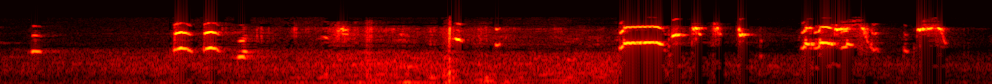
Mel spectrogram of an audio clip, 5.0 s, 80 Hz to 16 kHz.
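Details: Bald eagle pair at a Southwest Florida nest on 28 December 2020, just after a great horned owl struck the male. Early thin whistles, then a rough rustling crash as the male hits branches, followed by loud high squealing whistled calls in broken bursts.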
